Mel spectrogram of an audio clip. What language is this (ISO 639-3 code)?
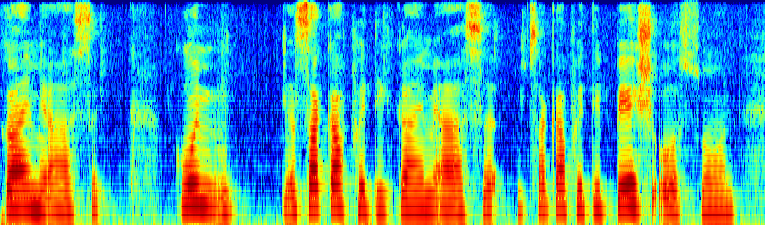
kas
